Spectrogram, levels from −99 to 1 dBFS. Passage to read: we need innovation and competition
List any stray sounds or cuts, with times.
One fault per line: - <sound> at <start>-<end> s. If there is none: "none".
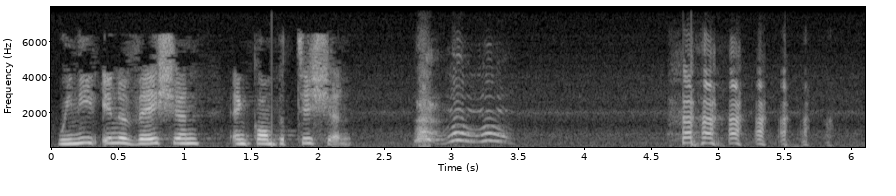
- bark at 2.7-3.5 s
- laugh at 4.6-5.9 s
